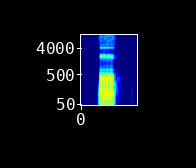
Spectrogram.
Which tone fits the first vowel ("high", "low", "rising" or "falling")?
high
